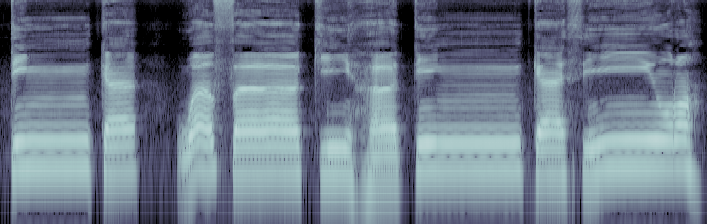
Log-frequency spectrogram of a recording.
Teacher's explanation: di sini tanwin bertemu dengan huruf kaf, maka kita dengungkan dua harakat ikhfa hakiki. Tinka wa fakihatin kasirah.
